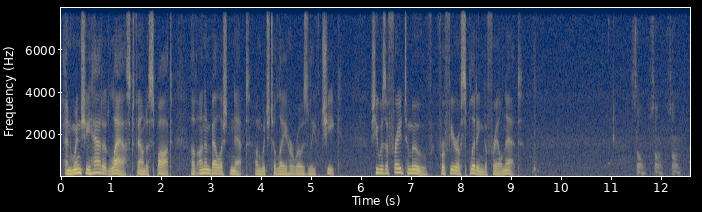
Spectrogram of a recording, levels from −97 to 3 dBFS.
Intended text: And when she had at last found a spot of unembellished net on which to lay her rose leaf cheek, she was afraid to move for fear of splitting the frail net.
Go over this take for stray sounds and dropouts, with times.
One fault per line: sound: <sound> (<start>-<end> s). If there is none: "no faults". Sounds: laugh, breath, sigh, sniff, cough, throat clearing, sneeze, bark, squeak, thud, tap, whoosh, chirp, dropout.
sound: whoosh (9.4-9.6 s)
sound: sigh (10.9-12.5 s)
